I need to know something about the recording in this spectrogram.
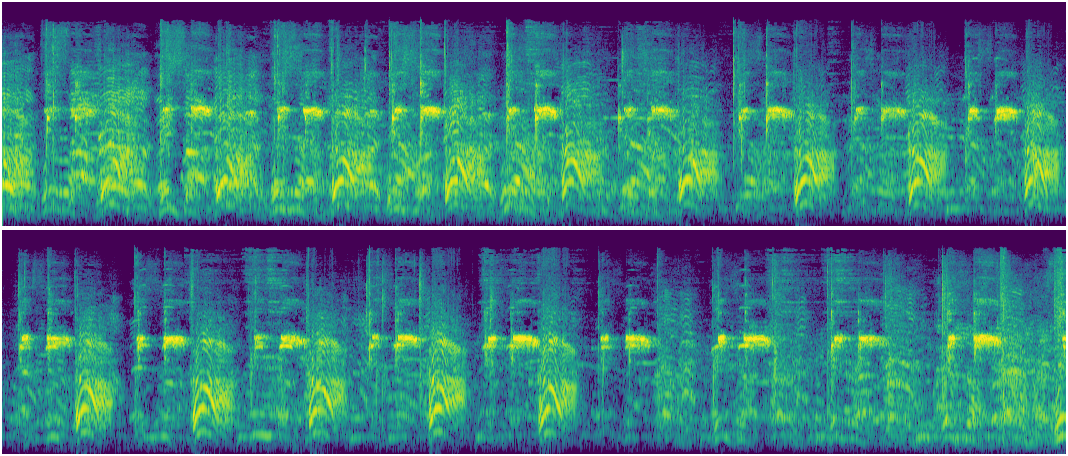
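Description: A crowd of men and women chant loudly in rhythm, close by.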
